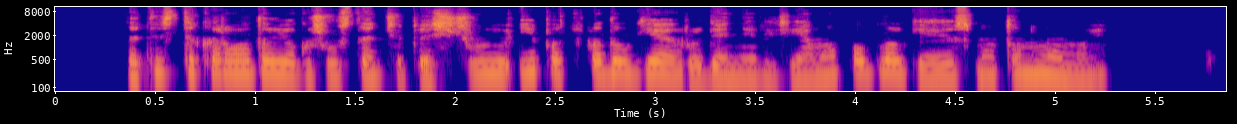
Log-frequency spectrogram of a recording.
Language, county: Lithuanian, Vilnius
